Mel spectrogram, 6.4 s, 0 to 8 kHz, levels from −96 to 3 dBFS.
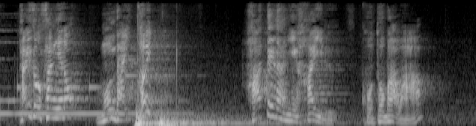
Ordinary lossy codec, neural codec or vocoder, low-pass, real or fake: MP3, 48 kbps; none; 7.2 kHz; real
